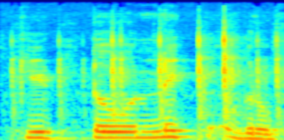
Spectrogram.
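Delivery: ketonic stretched syllable by syllable; drawn-out teacher's ketonic; slow dictation. Real, not acted. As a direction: say ketonic very slowly, as if writing along. Repeats the term while writing.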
